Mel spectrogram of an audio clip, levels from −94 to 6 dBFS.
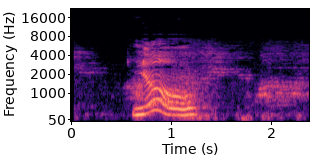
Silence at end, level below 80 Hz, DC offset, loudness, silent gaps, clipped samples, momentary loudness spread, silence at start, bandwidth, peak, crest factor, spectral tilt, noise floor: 0.1 s; -58 dBFS; under 0.1%; -16 LUFS; none; under 0.1%; 21 LU; 0.6 s; 7.2 kHz; -4 dBFS; 14 dB; -5.5 dB/octave; -52 dBFS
